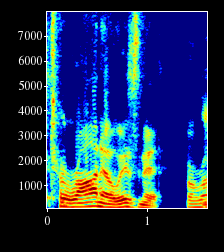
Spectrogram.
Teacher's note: The second T is silent.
